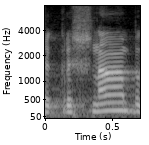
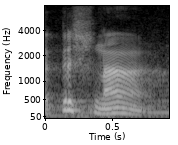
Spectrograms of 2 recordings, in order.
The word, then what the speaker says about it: कृष्ण: इसीलिए हम कथाओं में कहा करते हैं कि भगवान का नाम उच्चारण करना है तो कृष्ण बोलो, कृष्ण। और यदि द्रौपदी का उच्चारण करना है तो कृष्णा बोलो, अकार आ की मात्रा लगाओ।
